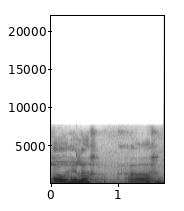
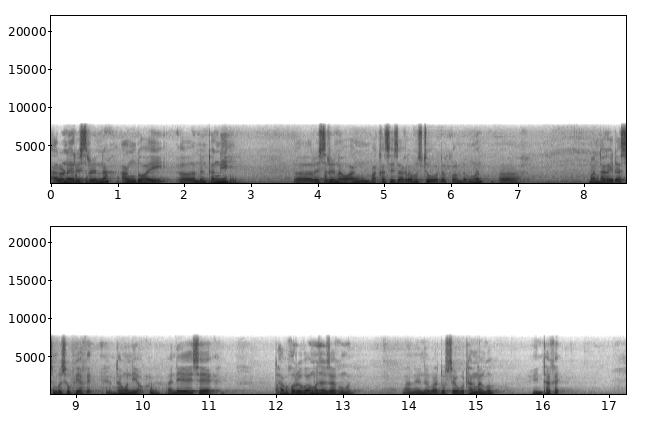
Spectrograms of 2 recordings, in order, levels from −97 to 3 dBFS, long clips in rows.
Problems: low volume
